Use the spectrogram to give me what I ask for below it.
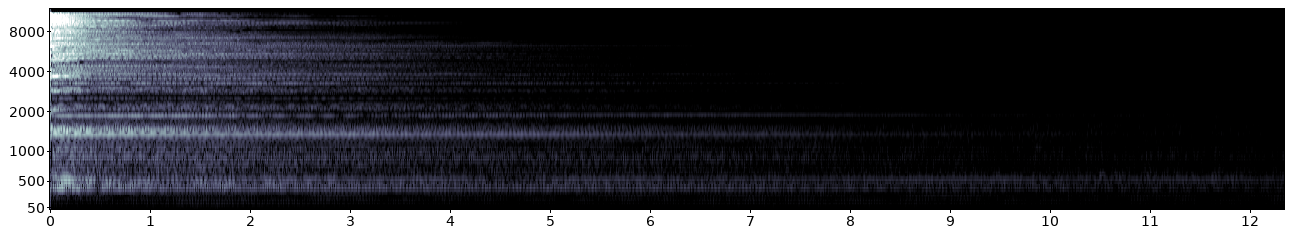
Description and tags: Drumkit using tight, hard plastic brushes.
